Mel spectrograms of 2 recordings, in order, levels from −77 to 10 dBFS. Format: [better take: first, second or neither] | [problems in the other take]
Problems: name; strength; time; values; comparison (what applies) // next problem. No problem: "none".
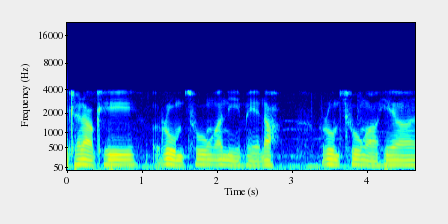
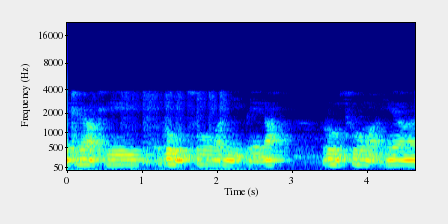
first | background sound (Snare drum); 17 dB below the speech // room echo; dies away in 1 s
